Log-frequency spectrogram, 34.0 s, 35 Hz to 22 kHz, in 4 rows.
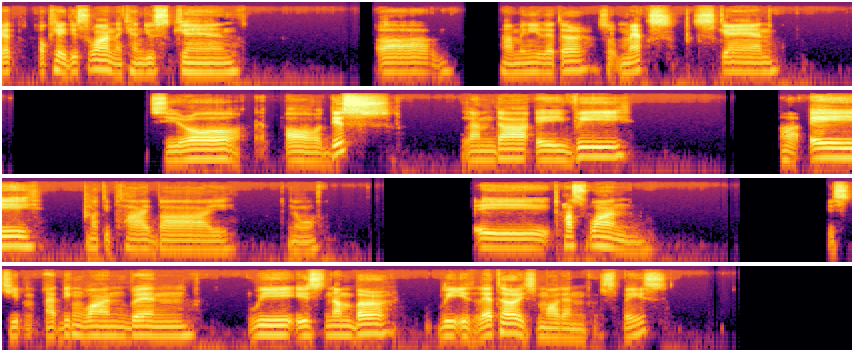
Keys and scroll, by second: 0.4 =, 5.6-9.8 typing, 11.4 ctrl+shift+Right, 11.8 ctrl+shift+Down, 12.0-14.5 typing, 15.9-17.6 typing, 19.6-20.7 typing, 22.1-24.5 typing, 25.7-32.3 typing, 33.9 Tab.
